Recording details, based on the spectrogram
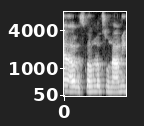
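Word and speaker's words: tsunami: है कैसे लिखते हैं टी एस यू एन ए एम आई है ना लिखा जाता है ट सुनामी पढ़ते हैं हम लोग सुनामी है ना इसमें दो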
